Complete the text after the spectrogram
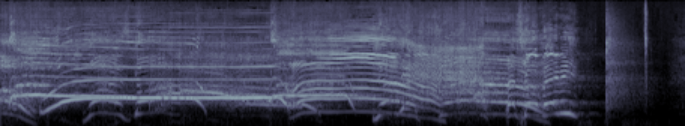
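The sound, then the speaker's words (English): A group of people yells and cheers together at full volume for several seconds, many overlapping voices rising and falling, before the noise cuts off abruptly. “Let's get one big yelling.”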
